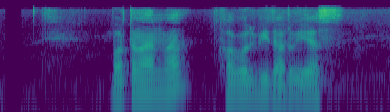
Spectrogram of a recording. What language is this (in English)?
Nepali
